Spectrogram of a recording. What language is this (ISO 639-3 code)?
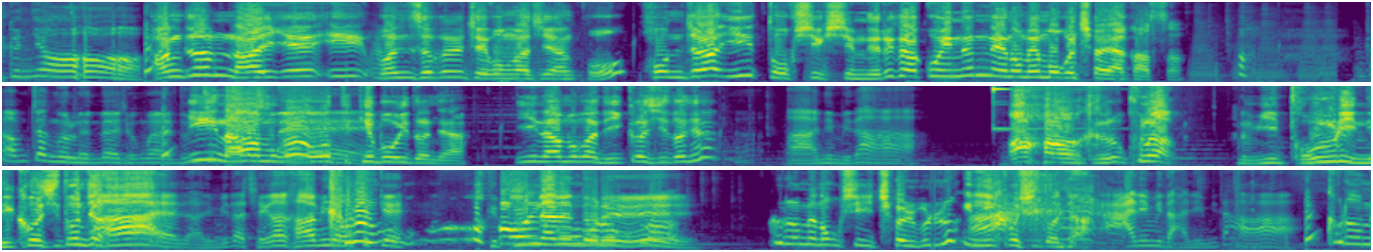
kor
